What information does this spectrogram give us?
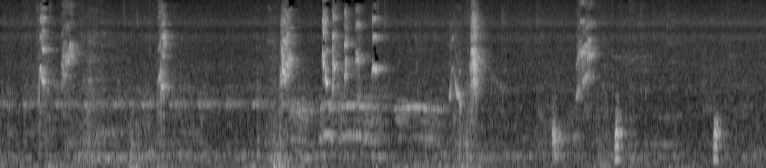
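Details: Green and blue masked lovebirds chirp in the morning. Short, sharp, scratchy notes come in irregular bursts, some in quick clusters, with softer lower clicks toward the end.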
